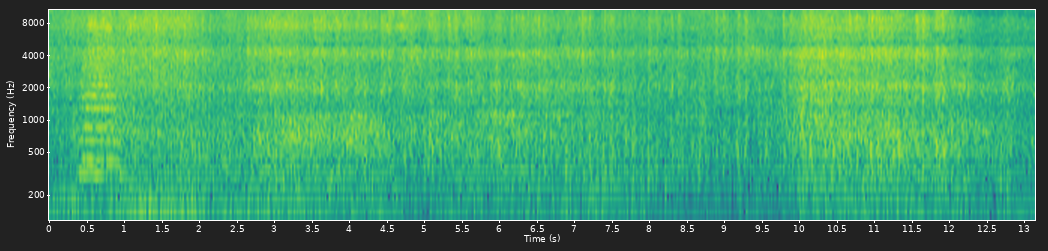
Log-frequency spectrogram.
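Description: Diesel-hauled passenger train passing close by: a brief locomotive horn blast about half a second in, then the continuous rush and clatter of the coaches' wheels on the rails, swelling again near the end.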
